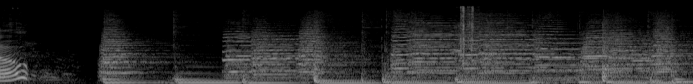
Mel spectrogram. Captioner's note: shutter clicks; upbeat band music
